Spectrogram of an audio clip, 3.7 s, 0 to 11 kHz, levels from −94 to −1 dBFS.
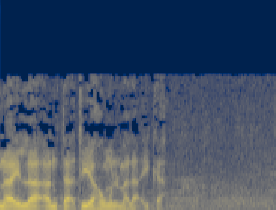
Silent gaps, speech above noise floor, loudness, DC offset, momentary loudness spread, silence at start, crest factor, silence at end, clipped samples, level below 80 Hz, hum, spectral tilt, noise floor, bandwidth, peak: none; 21 dB; -22 LUFS; 0.3%; 24 LU; 0 s; 20 dB; 0 s; under 0.1%; -58 dBFS; none; -6 dB/octave; -43 dBFS; 7.4 kHz; -4 dBFS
